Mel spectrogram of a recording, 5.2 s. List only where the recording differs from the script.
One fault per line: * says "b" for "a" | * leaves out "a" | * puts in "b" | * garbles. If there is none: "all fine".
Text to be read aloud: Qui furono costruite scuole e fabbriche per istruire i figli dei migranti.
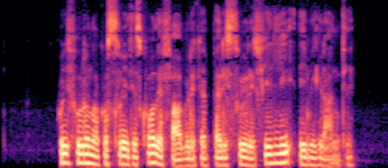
all fine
